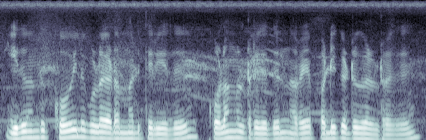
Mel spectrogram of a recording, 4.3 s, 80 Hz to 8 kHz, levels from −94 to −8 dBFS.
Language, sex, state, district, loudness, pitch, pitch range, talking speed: Tamil, male, Tamil Nadu, Kanyakumari, -16 LUFS, 120 Hz, 115-130 Hz, 155 wpm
